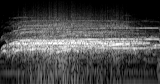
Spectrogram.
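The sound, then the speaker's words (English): A large audience at City of the Lord Church screams and cheers loudly and continuously for about three seconds when asked to scream, a dense wall of excited shouting voices that stays at full volume, with no single speaker standing out. “No, if you didn't scream for that one, scream now.”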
